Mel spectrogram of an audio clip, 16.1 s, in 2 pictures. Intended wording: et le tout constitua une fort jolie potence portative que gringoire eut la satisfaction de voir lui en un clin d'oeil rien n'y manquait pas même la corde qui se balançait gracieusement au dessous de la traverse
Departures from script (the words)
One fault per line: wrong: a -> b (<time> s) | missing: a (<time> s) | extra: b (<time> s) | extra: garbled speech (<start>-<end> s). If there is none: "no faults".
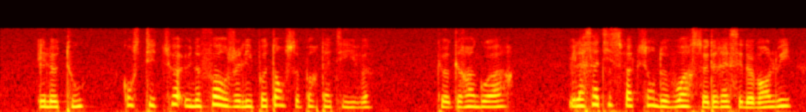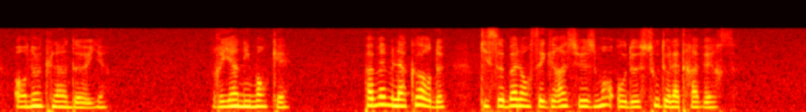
extra: se dresser devant (6.9 s)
